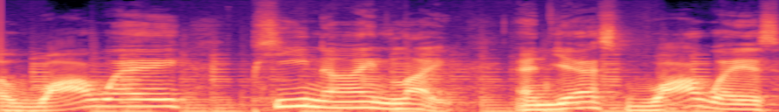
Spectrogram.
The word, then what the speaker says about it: Huawei: And yes, Huawei is how you pronounce the company name.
